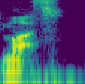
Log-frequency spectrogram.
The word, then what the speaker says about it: musth: It's not, but musk. It's spelled M-U-S-T-H. Muth.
